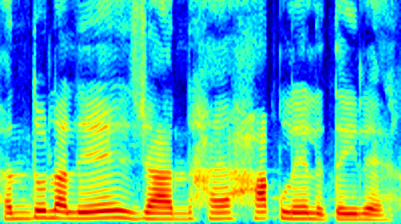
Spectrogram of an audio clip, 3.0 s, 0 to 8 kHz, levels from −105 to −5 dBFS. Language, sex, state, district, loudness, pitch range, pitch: Wancho, female, Arunachal Pradesh, Longding, -16 LUFS, 205-230 Hz, 220 Hz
